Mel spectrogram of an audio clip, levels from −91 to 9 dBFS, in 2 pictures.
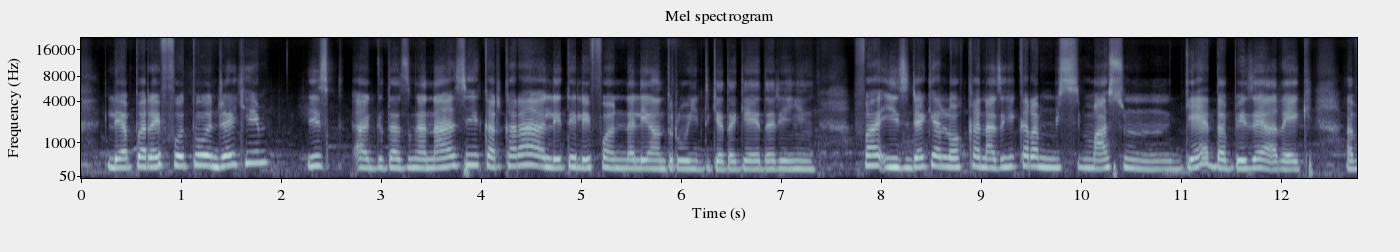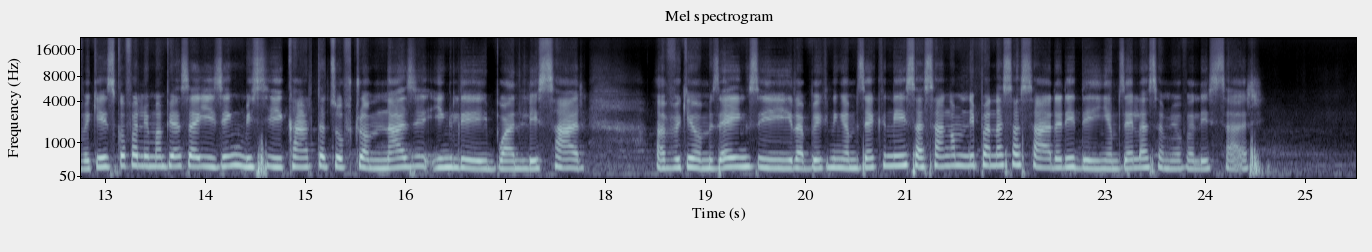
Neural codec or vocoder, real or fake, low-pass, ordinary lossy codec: autoencoder, 48 kHz, 128 numbers a frame, DAC-VAE, trained on Japanese speech; fake; none; none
